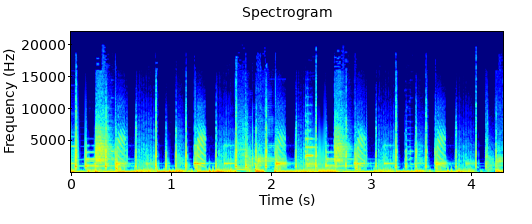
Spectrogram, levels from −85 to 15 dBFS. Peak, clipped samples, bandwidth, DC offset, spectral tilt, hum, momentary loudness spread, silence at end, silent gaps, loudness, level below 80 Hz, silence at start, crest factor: 0 dBFS; under 0.1%; 15 kHz; under 0.1%; -5 dB/octave; none; 5 LU; 0 s; none; -15 LUFS; -18 dBFS; 0 s; 14 dB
